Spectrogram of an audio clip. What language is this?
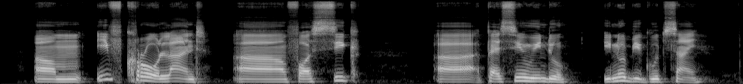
Nigerian Pidgin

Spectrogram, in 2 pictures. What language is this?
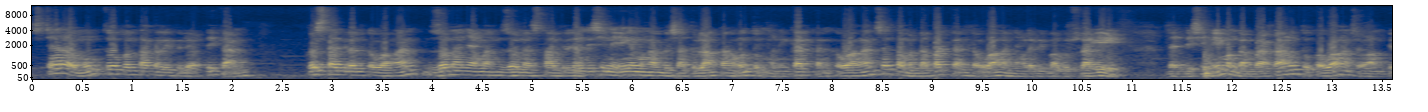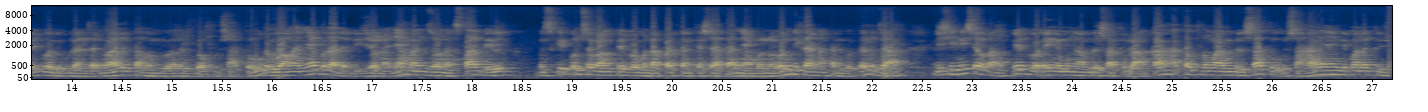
Indonesian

